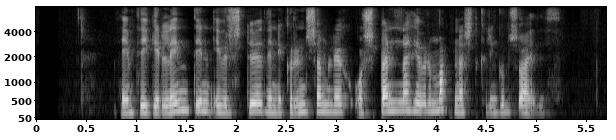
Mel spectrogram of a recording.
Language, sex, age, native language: Icelandic, female, 40-49, Icelandic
